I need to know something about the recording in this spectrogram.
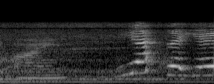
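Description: A young child's wordless voice: a low held sound, then two short high squeals that rise sharply in the second half.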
